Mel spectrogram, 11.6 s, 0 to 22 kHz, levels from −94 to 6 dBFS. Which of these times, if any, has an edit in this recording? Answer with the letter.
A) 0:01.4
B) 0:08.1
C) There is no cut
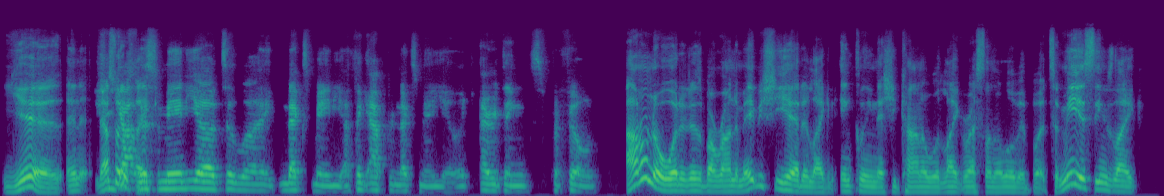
A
